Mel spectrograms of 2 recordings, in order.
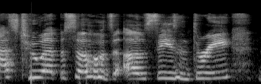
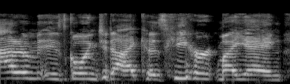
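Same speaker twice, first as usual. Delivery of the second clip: ordinary delivery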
